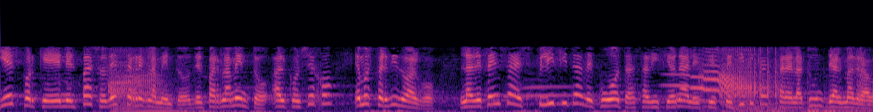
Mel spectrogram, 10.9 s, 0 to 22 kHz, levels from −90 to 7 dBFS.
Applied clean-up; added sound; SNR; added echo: none; Keys jangling; 11 dB; none.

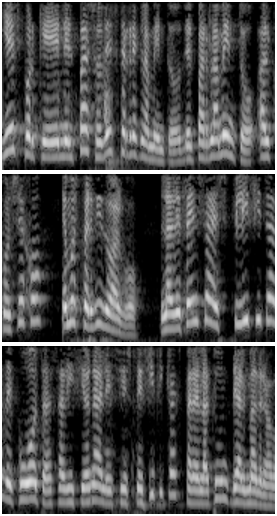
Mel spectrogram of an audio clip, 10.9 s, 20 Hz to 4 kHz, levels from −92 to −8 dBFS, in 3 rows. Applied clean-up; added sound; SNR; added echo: neural mask model DeepFilterNet 3.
